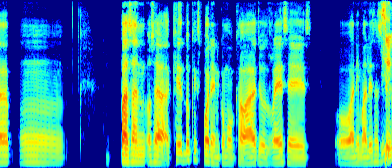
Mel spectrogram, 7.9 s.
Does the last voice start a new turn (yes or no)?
yes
